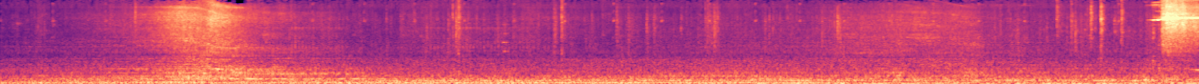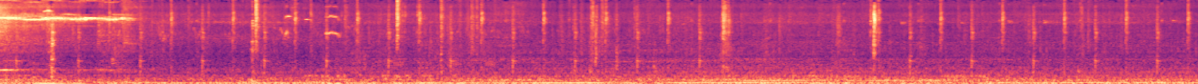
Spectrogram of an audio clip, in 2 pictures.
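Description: A heavy motorhome's engine running steadily on the road. There is a hiss of released air about two seconds in and a louder, longer hiss around the middle, the kind an air-brake system makes. Faint regular ticking comes in the second half.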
